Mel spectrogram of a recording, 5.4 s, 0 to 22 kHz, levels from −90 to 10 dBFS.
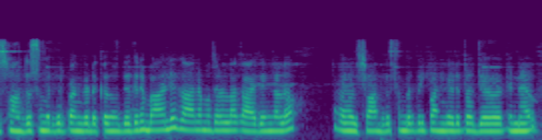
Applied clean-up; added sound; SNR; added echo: neural mask model DeepFilterNet 3.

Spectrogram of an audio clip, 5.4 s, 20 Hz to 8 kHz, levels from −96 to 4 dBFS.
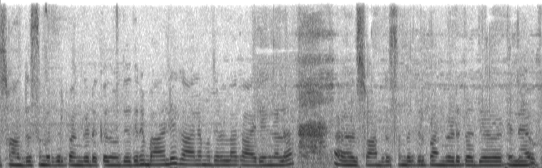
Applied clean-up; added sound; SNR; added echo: neural mask model Resemble Enhance denoiser.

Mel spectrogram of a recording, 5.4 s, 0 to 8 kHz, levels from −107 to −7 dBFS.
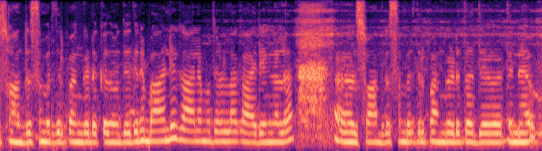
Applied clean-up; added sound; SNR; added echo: none; none; none; none.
